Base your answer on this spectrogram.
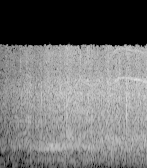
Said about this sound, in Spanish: Hay ovación para el equipo Atlético, para Sergio Ramos y sus compañeros.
